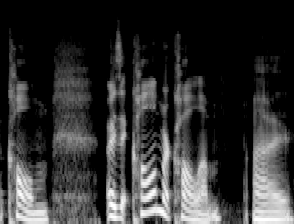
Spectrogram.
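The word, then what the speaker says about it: Colm: his buddy uh colem is it colum or column uh it's spelled colem but it's pronounced column which again is far more ridiculous than this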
